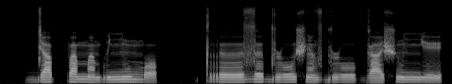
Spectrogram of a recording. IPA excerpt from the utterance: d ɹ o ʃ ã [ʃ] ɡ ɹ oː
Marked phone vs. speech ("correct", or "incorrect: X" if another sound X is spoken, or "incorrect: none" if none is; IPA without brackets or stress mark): incorrect: z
